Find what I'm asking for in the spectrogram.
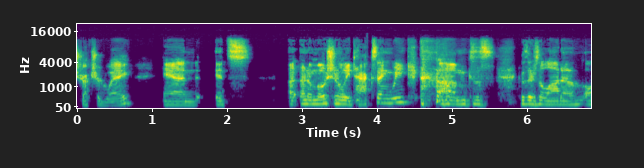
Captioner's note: chuckles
